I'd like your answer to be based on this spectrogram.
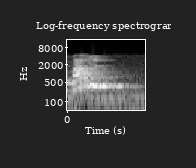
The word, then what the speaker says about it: parle: Значит, в форме «я» добавляется буква «э», которая не читается. Соответственно, «я говорю по-французски», будет. – Je parle français.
